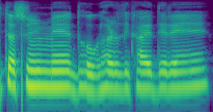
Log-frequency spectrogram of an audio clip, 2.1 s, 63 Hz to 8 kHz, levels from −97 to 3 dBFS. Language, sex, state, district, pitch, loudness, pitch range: Hindi, male, Jharkhand, Deoghar, 180 Hz, -16 LUFS, 175-190 Hz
